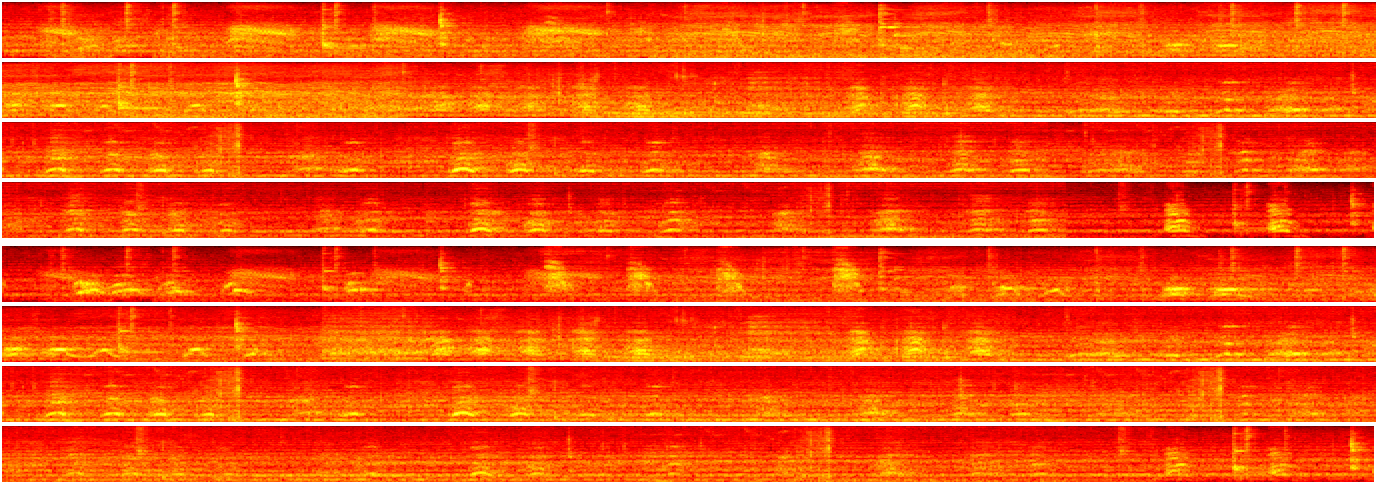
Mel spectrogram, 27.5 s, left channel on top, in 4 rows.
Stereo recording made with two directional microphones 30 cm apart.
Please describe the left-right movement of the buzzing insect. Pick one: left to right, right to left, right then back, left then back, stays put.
left to right.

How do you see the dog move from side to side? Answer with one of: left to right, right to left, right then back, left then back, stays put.
right to left.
